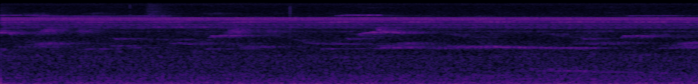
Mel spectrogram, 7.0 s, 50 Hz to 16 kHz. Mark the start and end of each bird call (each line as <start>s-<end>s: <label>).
0.0s-3.8s: Little Tinamou (Crypturellus soui)
0.0s-7.0s: Hauxwell's Thrush (Turdus hauxwelli)
0.0s-7.0s: Piratic Flycatcher (Legatus leucophaius)
3.6s-6.2s: Black-faced Antthrush (Formicarius analis)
